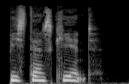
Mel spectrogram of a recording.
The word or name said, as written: bistandsklient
